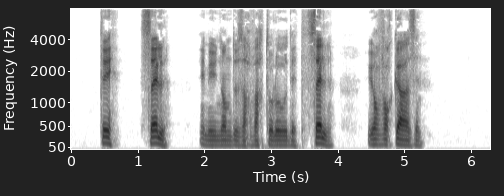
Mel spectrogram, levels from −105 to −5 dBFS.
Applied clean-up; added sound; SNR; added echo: none; none; none; none.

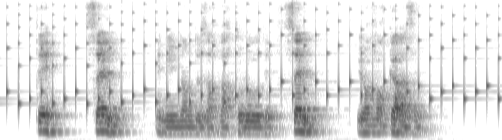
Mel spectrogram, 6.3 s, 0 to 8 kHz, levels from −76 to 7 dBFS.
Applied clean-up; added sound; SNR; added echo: none; Ringtone; 7 dB; reverberation time 0.6 s.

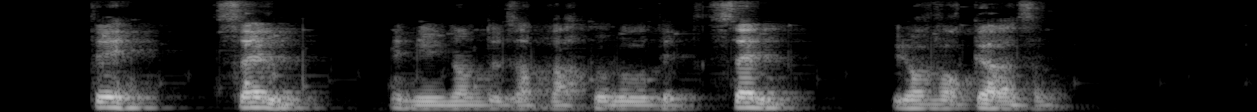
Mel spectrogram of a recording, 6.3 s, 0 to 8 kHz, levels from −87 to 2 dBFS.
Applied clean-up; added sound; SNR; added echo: neural mask model DeepFilterNet 3.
